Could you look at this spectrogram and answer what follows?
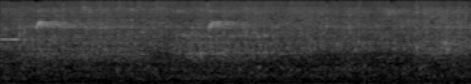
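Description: A small country creek in West Virginia runs over quartz and conglomerate rocks, giving a soft, steady, trickling rush with no voices.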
